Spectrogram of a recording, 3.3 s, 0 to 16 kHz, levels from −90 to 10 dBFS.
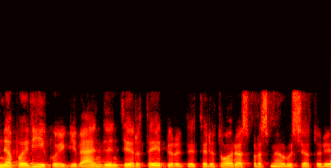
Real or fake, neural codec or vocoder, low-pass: fake; codec, 16 kHz, 8 kbps, FunCodec, trained on Chinese and English, 25 frames a second; 7.2 kHz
